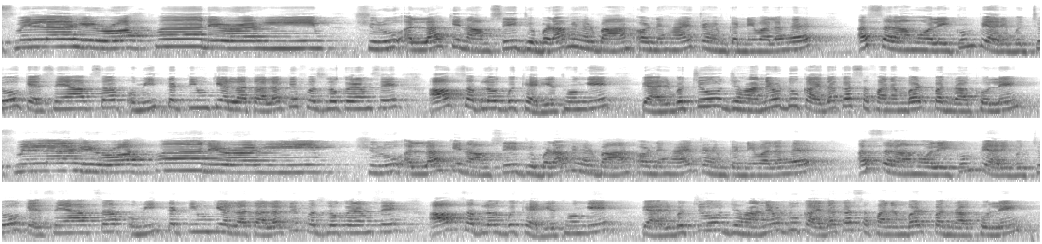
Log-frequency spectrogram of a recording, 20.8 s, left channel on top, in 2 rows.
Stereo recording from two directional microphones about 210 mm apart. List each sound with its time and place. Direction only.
0.2 s child singing: 50° left (ahead or behind)
3.7 s a woman's voice: 50° left (ahead or behind)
